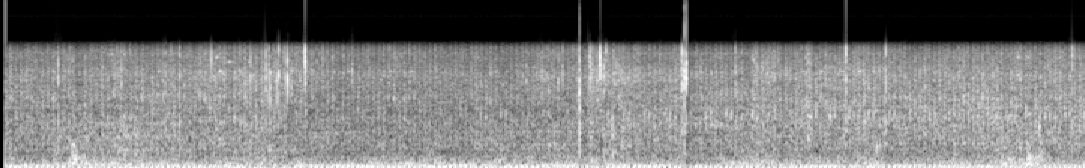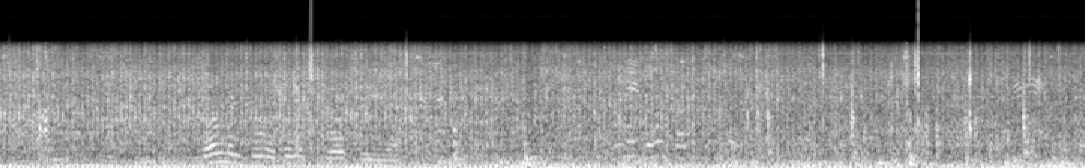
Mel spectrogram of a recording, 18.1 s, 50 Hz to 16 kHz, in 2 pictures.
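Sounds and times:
engine running low rumble: 0.0 - 18.0.

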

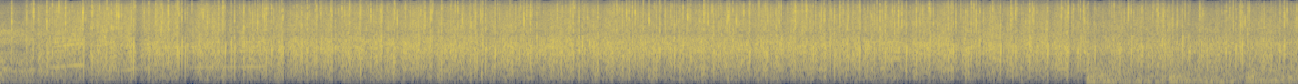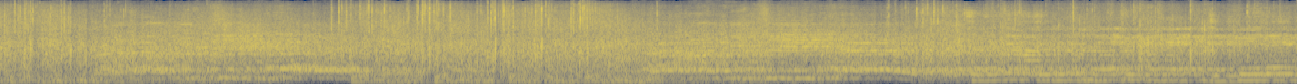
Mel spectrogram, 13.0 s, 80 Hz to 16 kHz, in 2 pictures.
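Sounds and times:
crowd clapping: 0.0 - 12.9
crowd voices: 7.0 - 12.9.

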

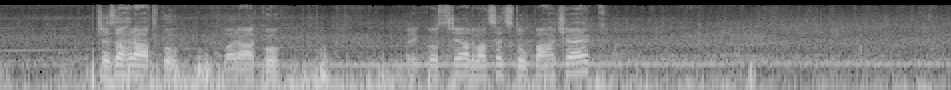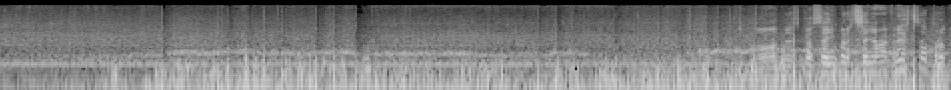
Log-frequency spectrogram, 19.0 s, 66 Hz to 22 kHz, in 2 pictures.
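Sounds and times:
electric motor whine: 0.0 - 19.0
wind buffeting microphone: 0.0 - 19.0.

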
